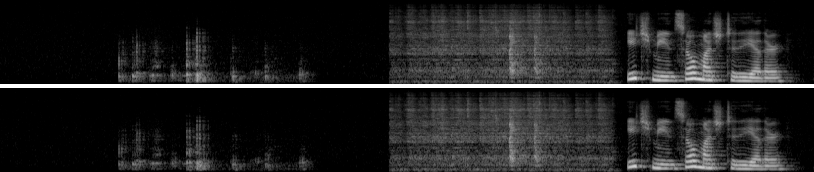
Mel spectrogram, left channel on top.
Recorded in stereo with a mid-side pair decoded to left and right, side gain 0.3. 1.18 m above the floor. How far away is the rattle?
About 6 m.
